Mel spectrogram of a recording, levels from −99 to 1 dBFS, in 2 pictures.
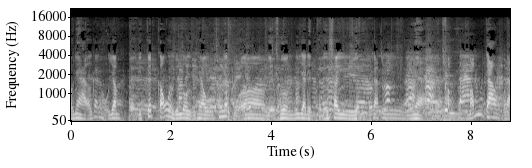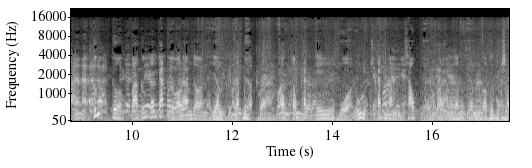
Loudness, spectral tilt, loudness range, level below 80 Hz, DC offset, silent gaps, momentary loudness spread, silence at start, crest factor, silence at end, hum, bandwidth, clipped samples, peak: -18 LUFS; -7.5 dB/octave; 2 LU; -36 dBFS; under 0.1%; none; 5 LU; 0 s; 16 dB; 0 s; none; 16 kHz; under 0.1%; 0 dBFS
